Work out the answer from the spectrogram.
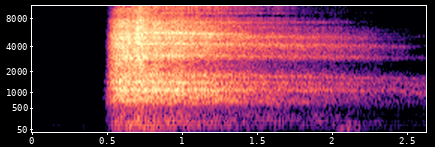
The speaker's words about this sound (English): As you inhale, let your shoulders lift up. Feel the muscles contract here. And exhale through an open mouth and lower.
